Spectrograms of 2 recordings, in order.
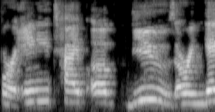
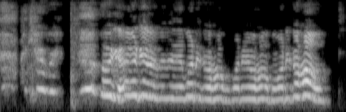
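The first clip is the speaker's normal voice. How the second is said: mock breathless hyperventilating panic, high and fast; 5 semitones higher, 4 dB quieter than usual. Retelling how she panicked up the mountain: imitating someone hyperventilating. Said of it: "she's hyperventilating".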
